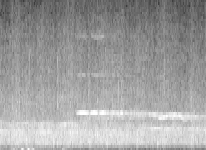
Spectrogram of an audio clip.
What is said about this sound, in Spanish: aplauso que se escuche fuerte. Como un homenaje a la música.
